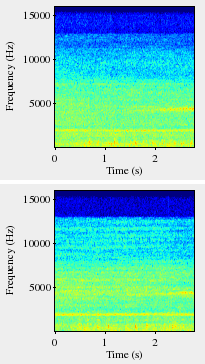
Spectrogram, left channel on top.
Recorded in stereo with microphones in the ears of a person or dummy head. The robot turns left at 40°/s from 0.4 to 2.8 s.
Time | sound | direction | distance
0.0 | an insect | 45° right | 8.5 m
